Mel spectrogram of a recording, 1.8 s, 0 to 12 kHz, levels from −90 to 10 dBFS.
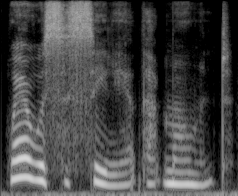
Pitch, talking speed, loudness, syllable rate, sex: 235 Hz, 200 wpm, -15 LUFS, 6.1 syllables/s, female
